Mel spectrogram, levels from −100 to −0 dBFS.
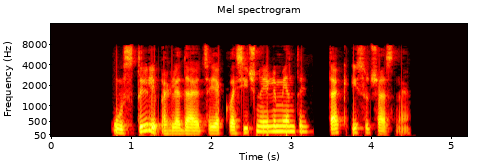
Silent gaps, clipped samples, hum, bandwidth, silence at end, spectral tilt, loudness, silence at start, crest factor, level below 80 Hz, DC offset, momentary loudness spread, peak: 3.28-3.46 s; under 0.1%; none; 8 kHz; 0.75 s; -5 dB/octave; -25 LUFS; 0.8 s; 20 dB; -56 dBFS; under 0.1%; 10 LU; -6 dBFS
